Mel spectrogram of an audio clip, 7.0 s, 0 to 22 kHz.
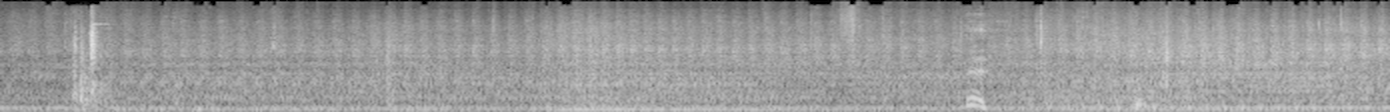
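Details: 1967 Barracuda V8, long-stored: low, lumpy idle with a choppy beat and stumbling pulses, described as sounding like a chaff cutter. The noise seems to come from one side. Rough running, likely a misfire.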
